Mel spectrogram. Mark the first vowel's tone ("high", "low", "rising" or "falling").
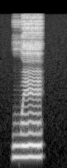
high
